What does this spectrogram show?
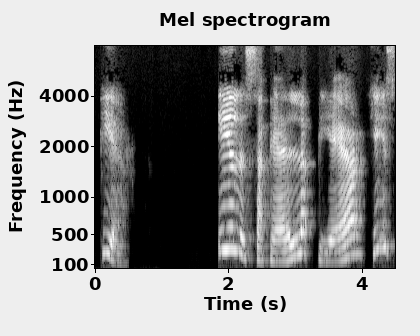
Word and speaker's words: s'appelle: And here, the last one here is elle s'appelle with a silent ENT that we do not pronounce. Elle s'appelle Sophie et Emma.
